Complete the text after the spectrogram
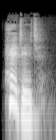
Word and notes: headed: British English

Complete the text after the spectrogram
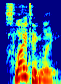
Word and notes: slightingly: British English

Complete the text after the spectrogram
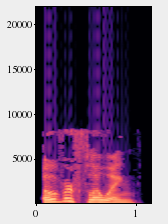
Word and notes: overflowing: British English

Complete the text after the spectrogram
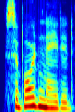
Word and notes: subordinated: American English

